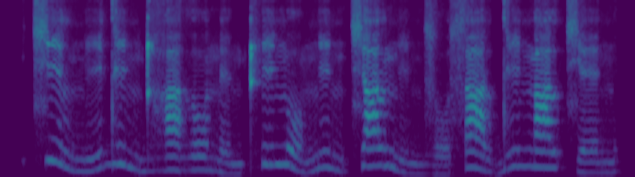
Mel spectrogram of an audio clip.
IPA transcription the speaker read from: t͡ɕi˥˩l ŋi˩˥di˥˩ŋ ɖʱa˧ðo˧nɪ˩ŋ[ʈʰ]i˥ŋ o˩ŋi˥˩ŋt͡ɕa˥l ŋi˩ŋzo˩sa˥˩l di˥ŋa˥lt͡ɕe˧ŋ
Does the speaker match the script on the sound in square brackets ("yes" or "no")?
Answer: yes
